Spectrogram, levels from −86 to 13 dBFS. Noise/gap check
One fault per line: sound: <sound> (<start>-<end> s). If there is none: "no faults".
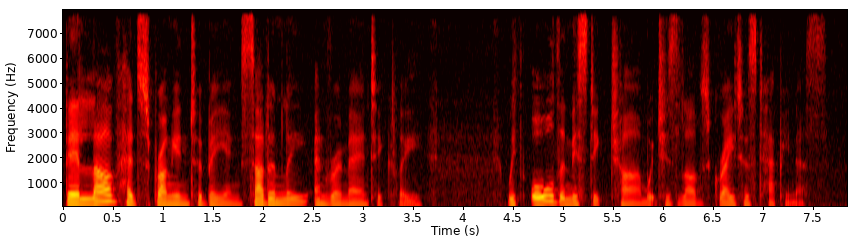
no faults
